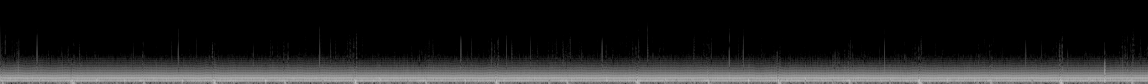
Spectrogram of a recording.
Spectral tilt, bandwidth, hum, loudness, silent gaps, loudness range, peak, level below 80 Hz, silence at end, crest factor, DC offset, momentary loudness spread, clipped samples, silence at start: -12.5 dB/octave; 2.9 kHz; none; -23 LUFS; none; 0 LU; -6 dBFS; -38 dBFS; 0 s; 16 dB; under 0.1%; 1 LU; under 0.1%; 0 s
